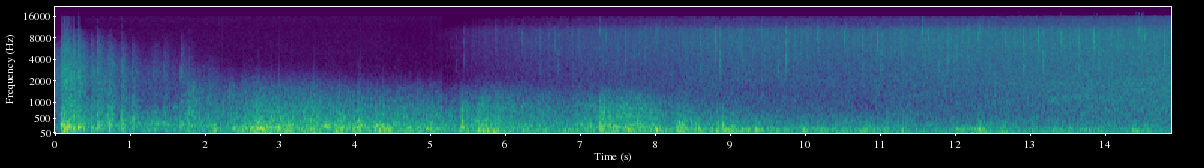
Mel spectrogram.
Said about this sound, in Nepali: यस चित्रमा देख्दछौँ कि परमेश्वरले 40 दिनसम्म लगातार आकाशबाट पानी बर्साउनुभयो।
